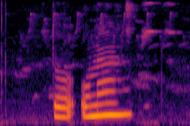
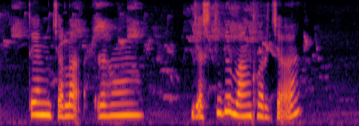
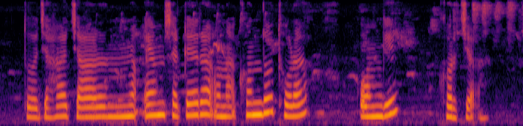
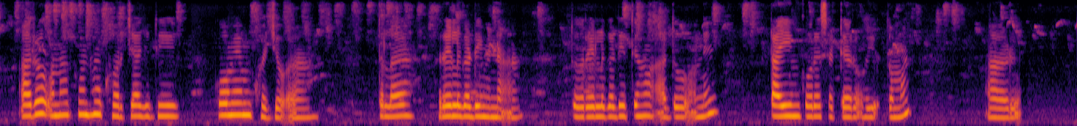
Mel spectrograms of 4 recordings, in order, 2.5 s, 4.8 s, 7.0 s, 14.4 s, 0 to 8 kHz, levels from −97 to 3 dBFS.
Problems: none marked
